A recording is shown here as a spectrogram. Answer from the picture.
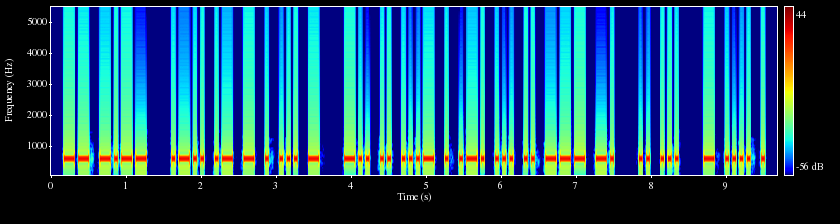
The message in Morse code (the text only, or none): MY LATEST DIVERSION IS THE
